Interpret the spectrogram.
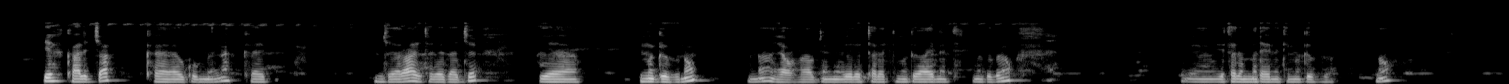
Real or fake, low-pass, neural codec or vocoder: fake; 7.2 kHz; codec, 16 kHz, 8 kbps, FreqCodec, larger model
